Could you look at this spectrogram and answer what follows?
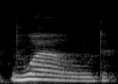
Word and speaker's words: world: The vowel sound is actually as in her. Work, world, word.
